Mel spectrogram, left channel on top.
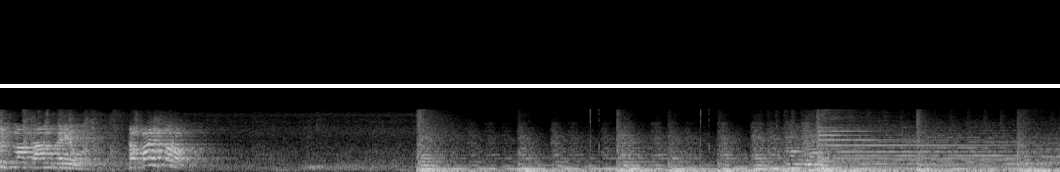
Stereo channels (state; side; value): silent; left; 64 dB below the other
